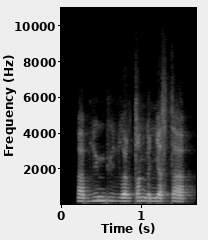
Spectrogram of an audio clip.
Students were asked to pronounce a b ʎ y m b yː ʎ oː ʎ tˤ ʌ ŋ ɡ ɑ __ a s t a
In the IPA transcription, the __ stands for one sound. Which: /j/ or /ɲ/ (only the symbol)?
ɲ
